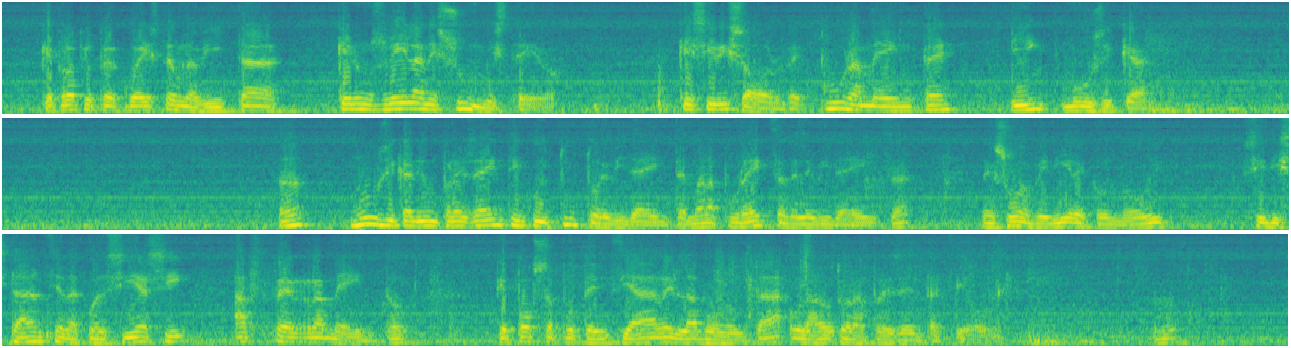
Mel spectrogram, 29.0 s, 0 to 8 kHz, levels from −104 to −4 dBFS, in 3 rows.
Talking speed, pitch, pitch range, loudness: 105 wpm, 120 Hz, 100-125 Hz, -13 LUFS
